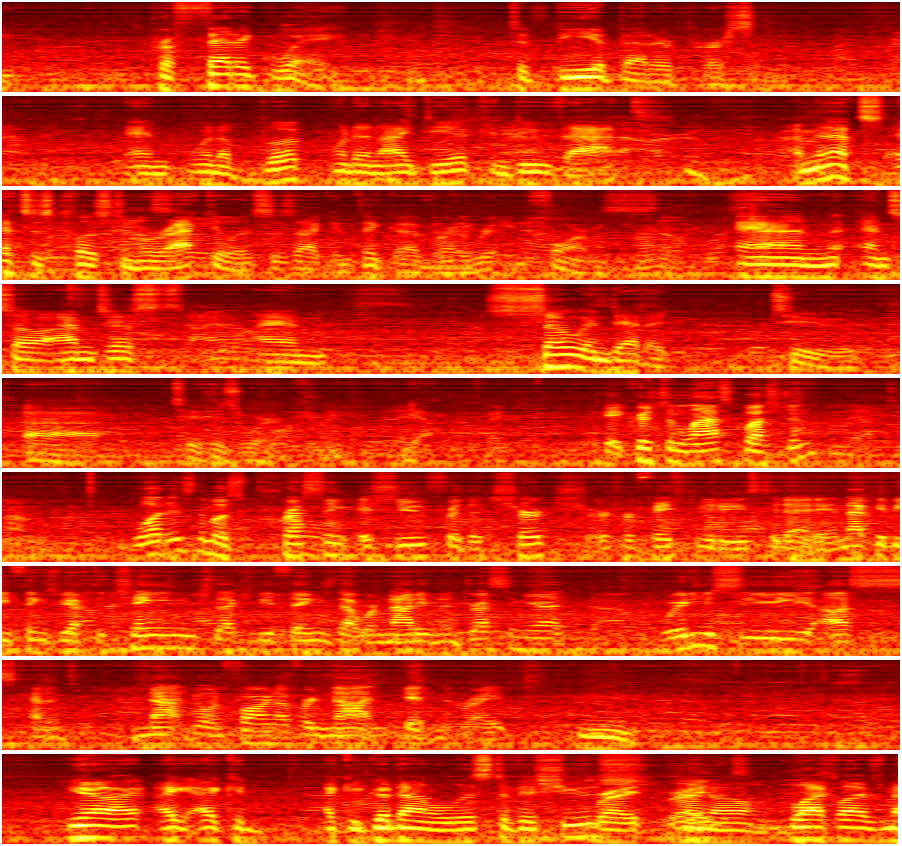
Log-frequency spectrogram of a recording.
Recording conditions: background noise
